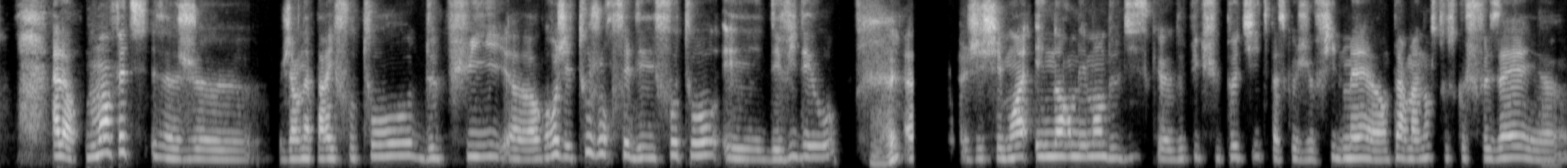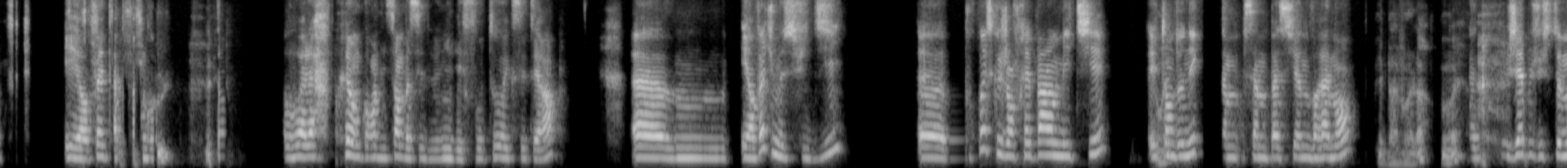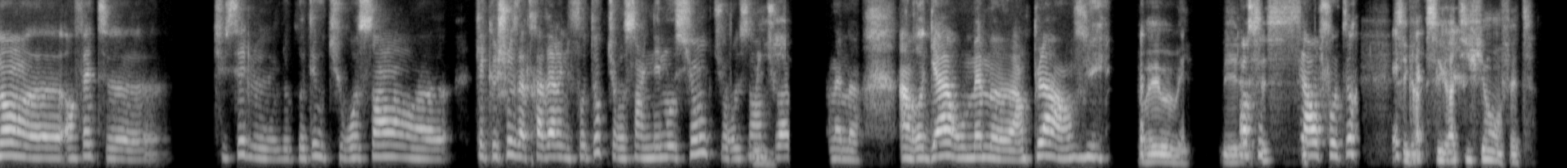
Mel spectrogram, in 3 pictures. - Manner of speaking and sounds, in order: other background noise; tapping; stressed: "énormément"; unintelligible speech; laughing while speaking: "Voilà"; chuckle; laugh; laugh; unintelligible speech; laugh
- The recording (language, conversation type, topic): French, unstructured, Quel métier te rendrait vraiment heureux, et pourquoi ?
